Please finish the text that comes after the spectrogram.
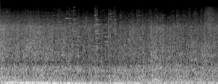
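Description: A loud, deep boom of enemy artillery shell blasts raining fire amid the snowy, bone-chilling cold of Leh, Ladakh, with a heavy low rumble at the start, then a sustained roar of crackling noise that stays strong throughout, with no voices.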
